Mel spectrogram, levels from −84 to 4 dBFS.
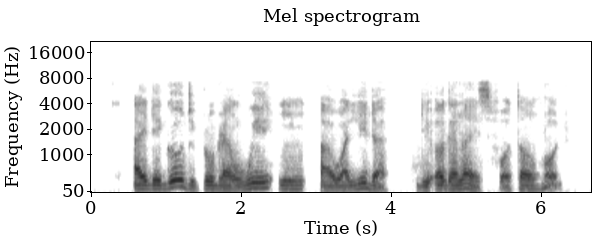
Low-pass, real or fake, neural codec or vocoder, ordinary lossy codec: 7.2 kHz; fake; codec, 16 kHz, 4 kbps, FreqCodec, smaller model; none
